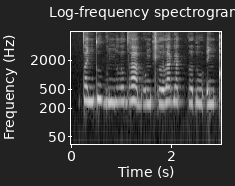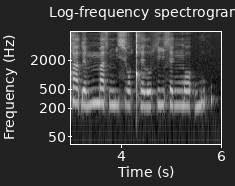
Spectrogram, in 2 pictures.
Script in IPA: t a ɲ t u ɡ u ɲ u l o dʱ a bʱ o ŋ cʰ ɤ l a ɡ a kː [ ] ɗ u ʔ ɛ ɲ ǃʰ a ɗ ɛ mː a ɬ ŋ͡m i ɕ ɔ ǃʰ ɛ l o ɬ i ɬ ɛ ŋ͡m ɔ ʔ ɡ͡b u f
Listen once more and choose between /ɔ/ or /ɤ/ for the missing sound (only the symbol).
ɤ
